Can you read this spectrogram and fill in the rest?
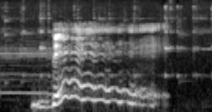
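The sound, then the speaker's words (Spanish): A single sheep, tended by shepherds at night on a hill near a town, lets out a long, wavering, fairly loud bleat while bells chime steadily in the background before fading into a quieter tail. “Esa noche algunos pastores estaban cuidando de sus ovejas en una colina cercana de la ciudad.”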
